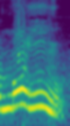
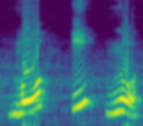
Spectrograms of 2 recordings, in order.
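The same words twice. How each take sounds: First: Said in the usual way. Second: "moinho" broken into mo... i... nho, pauses between; syllable by syllable. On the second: Shown as a demonstration. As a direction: sound out "moinho" in three separate syllables. ("moinho" silabado, com pausas: mo... i... nho) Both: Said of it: "Cada uma fica em uma sílaba diferente".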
